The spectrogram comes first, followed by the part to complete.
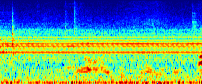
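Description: Steady electrical buzz from the stage amplifiers, a hum rich in overtones, with faint talking underneath.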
